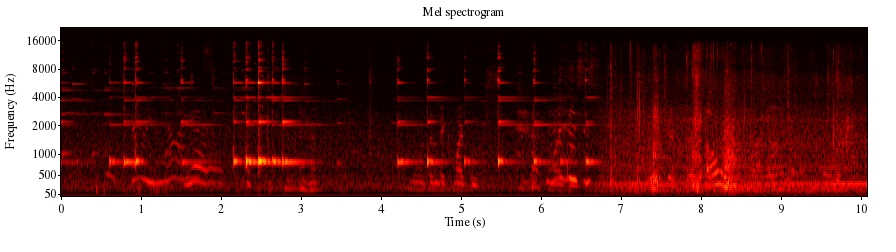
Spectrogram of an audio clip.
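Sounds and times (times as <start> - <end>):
small bell clanking: 0.0 - 3.6, 4.2 - 6.9.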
